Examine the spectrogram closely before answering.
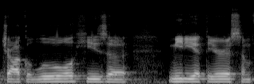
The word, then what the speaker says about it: Ellul: And so I highlighted some thinkers that I like to read, like Jacques Ellul. He's a media theorist and philosopher. Say the name again. Jacques Ellul.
